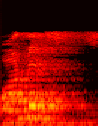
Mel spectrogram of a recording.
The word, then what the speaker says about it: honest: As I told you before that here stay, if it is H but it is silent, here comes the sound of O, that is O, honest.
